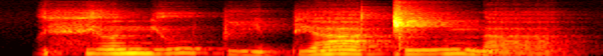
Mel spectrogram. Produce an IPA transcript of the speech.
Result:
fʲʌ˦˥mʲu˧˥˧pi˨˩ pʲa˧˥˧ǀu˦˥na˨˩

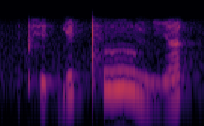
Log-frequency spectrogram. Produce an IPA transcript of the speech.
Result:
pʰe˨˩k̚je˦˥k̚pʰoː˥˩ ŋi˦˥a̯

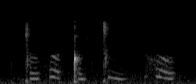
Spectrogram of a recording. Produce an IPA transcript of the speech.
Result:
ǀʊ˨fɤ˦˨ǃə˨çǀi˦˨ | xo˦˨

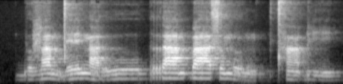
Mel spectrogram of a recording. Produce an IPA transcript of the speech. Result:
bʊ˨va˦˨mdeː˦ ŋa˨ɾuː˦ | raː˦mɓaː˦sʊ˦mʊ˨ŋ | tʰã˨ɓi˨

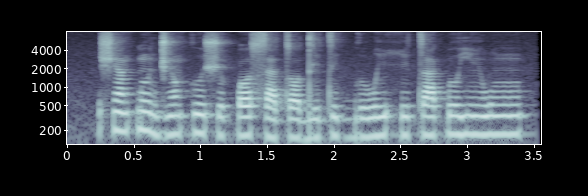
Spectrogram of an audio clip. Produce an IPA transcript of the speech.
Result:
ʃã˦k͡pũ˦˨d͡ʒɔ̃˧ ku˧ʃo˨k͡pɔ˧ sa˨tɔ˨ di˧ti˧ɡ͡bu˧ wi˧hi˧ ta˦k͡pu˦jĩ˦ wũ˦

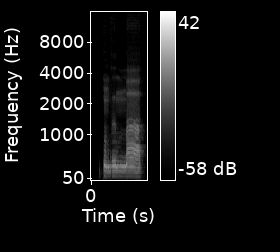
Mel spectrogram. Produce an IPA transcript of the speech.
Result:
põbɯːmːa

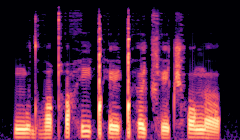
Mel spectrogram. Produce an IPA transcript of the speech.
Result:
ŋu˧˩dʱɔ˧˩qʰʌ˦ hi˥˩ ǃʰe˧˩ǃʰə˥˩ t͡ɕʰe˧˩t͡ʃʰɔ˦ŋʌ˧˩

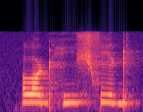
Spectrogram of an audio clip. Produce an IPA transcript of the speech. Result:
lˠʉɖhi̤ʒsiɖ

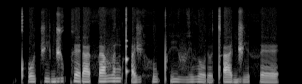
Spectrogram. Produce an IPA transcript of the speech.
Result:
kʼo˨ t͡ʃi˨d͡ʒu˦kɛ˨ ɾa˨ θa˦və˦˨nqʼi˨ʒ hu˦pʼi˦˨vi˦ðo˨ ɾɵ˦tʼa˨d͡ʒi˨ θɛ˨

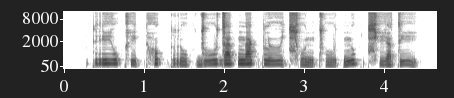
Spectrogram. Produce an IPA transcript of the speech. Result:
priː˦˥wkʰi˨˩t̚ ho˥˩k̚pruː˨˩k̚ duː˦˥da˦˥t̚na˥˩k̚plɯː˧ t͡ɕʰu˨˩ntʰuː˨˩t̚ nu˥˩k̚t͡ɕʰi˧a̯ tiː˥˩

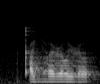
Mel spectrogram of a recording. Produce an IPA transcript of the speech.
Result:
kʼaʎɦɜɭɤjɭə

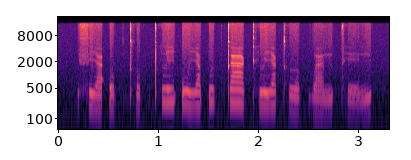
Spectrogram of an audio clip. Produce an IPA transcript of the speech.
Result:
si˩˦a̯ʔo˨˩k̚tʰo˨˩k̚ pʰli˥˩ʔwi˦˥a̯ pɯ˥˩k̚taː˥˩ kʰli˦˥a̯kʰlo˨˩k̚wa˩˦n tʰe˩˦n

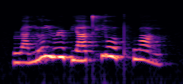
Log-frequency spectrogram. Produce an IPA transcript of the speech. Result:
ɻa˧˥n lʊ˥˧ŋɻɻ̩˥˩ pjä˧˥t̪ʰjo˥˧ʊ̯ pʰwɑ˥˩ŋ

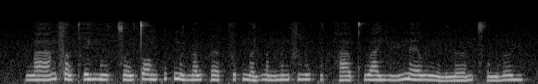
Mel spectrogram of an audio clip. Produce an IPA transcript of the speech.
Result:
ŋaː˨˥ŋ fɐ˨wpʰe˧jn̪uː˨t̚ so˨˧wt̪ɔː˧ŋkʷɐ˥k̚mɵ˨ɥ n̪ɐ˧whœː˨t̚fɵ˧t̚ n̪ɐ˨˥j ŋɐ˨˧nmɵ˧nfiː˧wkʷɐ˨t̚ haː˨kʷʰaː˧jyː˨˥ n̪ɛː˧wuː˨˩n ŋœː˨˥mt͡sʰʊ˨ŋmɵ˥ɥ

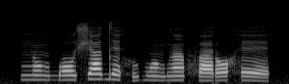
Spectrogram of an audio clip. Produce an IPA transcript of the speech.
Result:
nɔ̃˧ɡ͡bɔ˧ʃa˦ dɛ˦˨hu˨˦bɔ̃˧ ɡã˦ fa˧ɾɔ˦hɛ˦˨

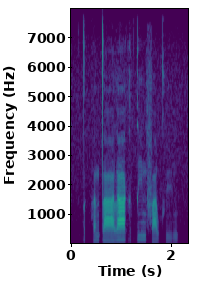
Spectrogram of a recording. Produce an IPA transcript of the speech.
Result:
t̪ɐ˨˥k̚hɐ˨˥n t̪aː˨˧laː˥kɐ˧k̚t̪iː˥n faː˨˩wkʰyː˨˩ŋ

